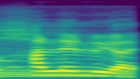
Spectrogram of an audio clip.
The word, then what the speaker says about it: 알렐루야: 달라는 찬양이 내역에 보머 알렐루야 가 나와요 원래 히브리어 할렐루야 에서 헬라어로 할렐루야 가 옮겨 졌는데 수표가 h 발음 나는 수표가 라틴어의 는 없다 보니까 알렐루야 로 바뀌었어요 똑같이 하나님을 찬양하라는 50만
